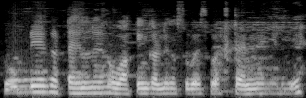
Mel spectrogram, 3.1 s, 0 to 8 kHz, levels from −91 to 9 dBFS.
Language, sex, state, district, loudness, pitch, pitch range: Hindi, male, Uttar Pradesh, Hamirpur, -15 LUFS, 155 Hz, 150-170 Hz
